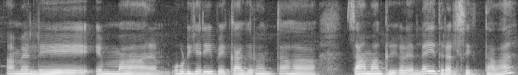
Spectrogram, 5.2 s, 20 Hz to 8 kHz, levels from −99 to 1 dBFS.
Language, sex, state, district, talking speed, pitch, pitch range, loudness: Kannada, female, Karnataka, Bidar, 80 wpm, 190 Hz, 180-195 Hz, -14 LUFS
